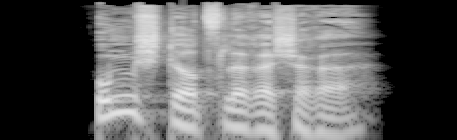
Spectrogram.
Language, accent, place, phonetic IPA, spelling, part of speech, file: German, Germany, Berlin, [ˈʊmʃtʏʁt͡sləʁɪʃəʁə], umstürzlerischere, adjective, De-umstürzlerischere.ogg
- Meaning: inflection of umstürzlerisch: 1. strong/mixed nominative/accusative feminine singular comparative degree 2. strong nominative/accusative plural comparative degree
